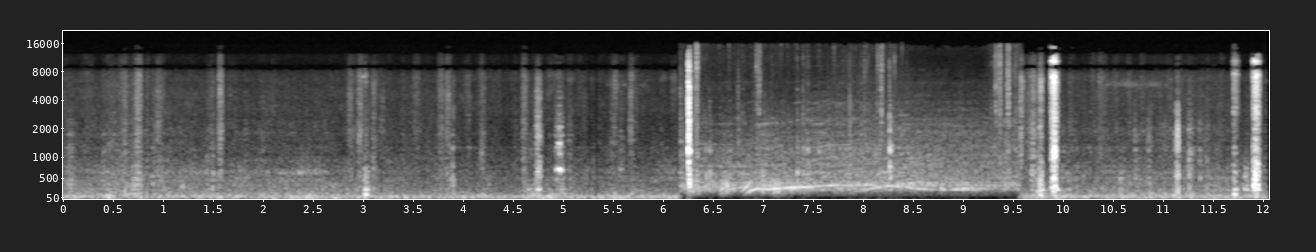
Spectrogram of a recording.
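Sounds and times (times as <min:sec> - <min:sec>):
faint wavering hum: 0:06.2 - 0:11.5.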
